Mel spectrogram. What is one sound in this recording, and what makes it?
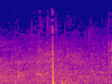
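A rugby ball is kicked with a thud.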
